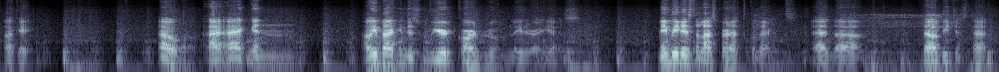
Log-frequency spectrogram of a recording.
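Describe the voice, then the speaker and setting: A man's voice: mid-range voice, animated, moderate pace, long pauses, bright, forceful tone, soft background music. A man putting on a straining demon voice. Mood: playful. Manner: rambling, hesitant, many fillers. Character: put-on demon voice of a male game narrator. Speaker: let's play gamer. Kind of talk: casual game commentary.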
